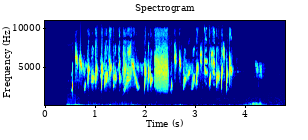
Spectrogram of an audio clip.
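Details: Singing European goldfinch, song for teaching young birds: dense high tinkling twitter with a harsh buzzy note in the middle, a short low rumble at the end.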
